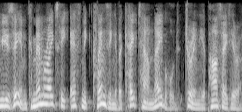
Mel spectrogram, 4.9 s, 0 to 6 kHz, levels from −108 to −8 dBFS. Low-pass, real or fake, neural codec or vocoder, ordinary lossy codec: 5.4 kHz; real; none; AAC, 24 kbps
